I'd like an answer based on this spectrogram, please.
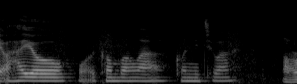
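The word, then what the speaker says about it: こんばんは: Konbanwa. Konbanwa.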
